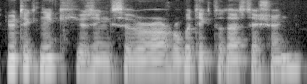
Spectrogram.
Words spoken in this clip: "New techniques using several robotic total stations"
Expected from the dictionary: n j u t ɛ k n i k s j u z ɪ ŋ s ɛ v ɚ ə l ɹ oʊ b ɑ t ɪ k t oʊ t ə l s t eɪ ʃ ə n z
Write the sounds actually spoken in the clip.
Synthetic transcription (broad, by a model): n j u t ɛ k n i k j u z ɪ ŋ s ɛ v ɚ ə l ɹ oʊ b ɑ t ɪ k t oʊ t ə l s t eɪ ʃ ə n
